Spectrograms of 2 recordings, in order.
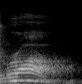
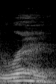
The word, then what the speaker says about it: Ra: dominant of them is raw sometimes it's said Ray but it's our a is the typical uh pronunciation of the Egyptian sun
